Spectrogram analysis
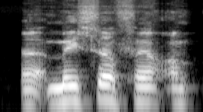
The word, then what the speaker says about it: misophonia: Angel says, sorry, but my misophonia, how do you pronounce that?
